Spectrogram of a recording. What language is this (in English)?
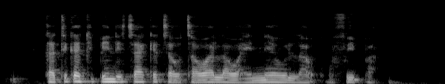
Swahili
